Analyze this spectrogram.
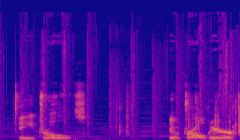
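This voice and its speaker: Faint music plays in the background behind a put-on character voice. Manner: mock, attempted impression.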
